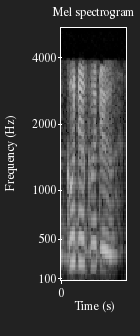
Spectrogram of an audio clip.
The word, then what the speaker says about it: Gudu Gudu: The Tales of Gudu Gudu, which is how the quake, the name for the quake. It's an onomatopoeia of the sound that the ground made when it shook.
